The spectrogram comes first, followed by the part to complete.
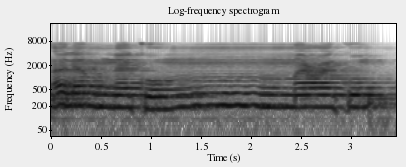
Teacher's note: نکن میں نون ساکن ہے اور اس کے بعد میم آنے کی وجہ سے ادغام ہے، ادغام مع الغنہ ہوگا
